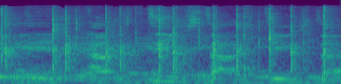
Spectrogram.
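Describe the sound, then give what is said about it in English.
A short burst of scattered hand clapping, sharp uneven claps at a moderate level, with people talking and murmuring underneath throughout. “Free smoke, Can I get your round of applause?”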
